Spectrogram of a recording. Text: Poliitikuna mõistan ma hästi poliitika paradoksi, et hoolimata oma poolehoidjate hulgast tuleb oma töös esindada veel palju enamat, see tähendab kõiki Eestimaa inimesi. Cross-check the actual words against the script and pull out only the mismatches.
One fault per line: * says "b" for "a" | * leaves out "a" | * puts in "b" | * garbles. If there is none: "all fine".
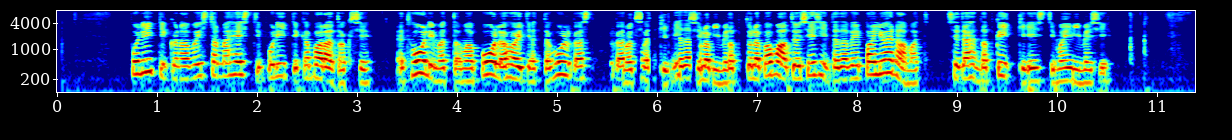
* garbles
